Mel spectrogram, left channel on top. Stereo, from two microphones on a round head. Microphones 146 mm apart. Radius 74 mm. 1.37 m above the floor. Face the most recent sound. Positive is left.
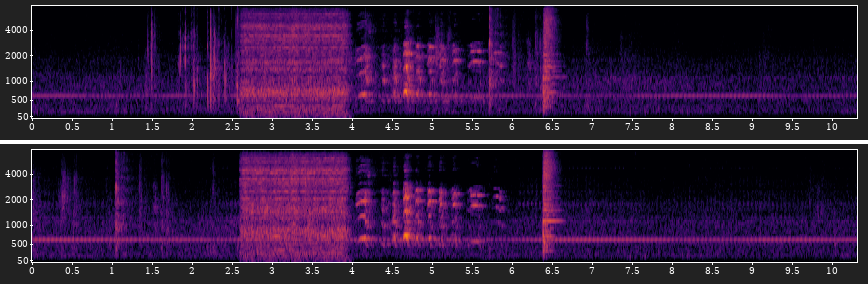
turn(degrees=-60)  # may be behind; listen again after turning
